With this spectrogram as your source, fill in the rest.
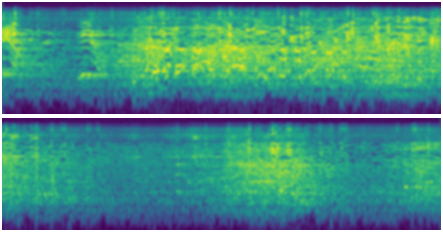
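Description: An audience laughs and cheers in a large hall.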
